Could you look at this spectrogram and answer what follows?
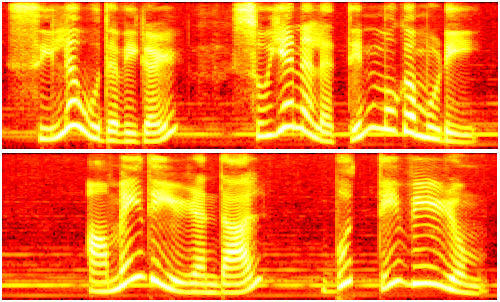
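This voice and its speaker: A woman narrating a scripted children's story in short, deliberate phrases. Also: on the high side, sing-song, dark tone, soft background music.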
